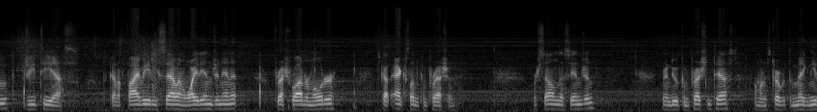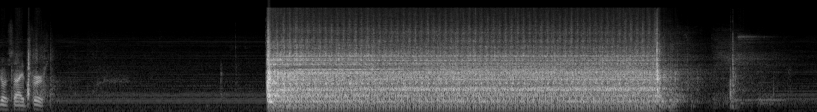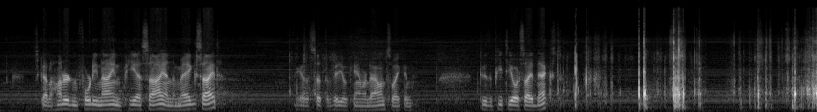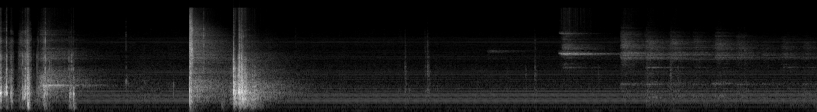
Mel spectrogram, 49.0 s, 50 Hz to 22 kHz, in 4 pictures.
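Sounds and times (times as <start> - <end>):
engine cranking on electric starter: 16.3 - 22.8.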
